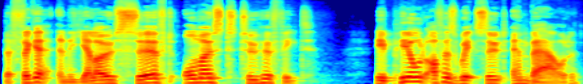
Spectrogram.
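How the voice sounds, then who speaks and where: A man reading a children's bedtime story aloud in an animated storytelling style. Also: fairly high pitch, moderate pace.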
